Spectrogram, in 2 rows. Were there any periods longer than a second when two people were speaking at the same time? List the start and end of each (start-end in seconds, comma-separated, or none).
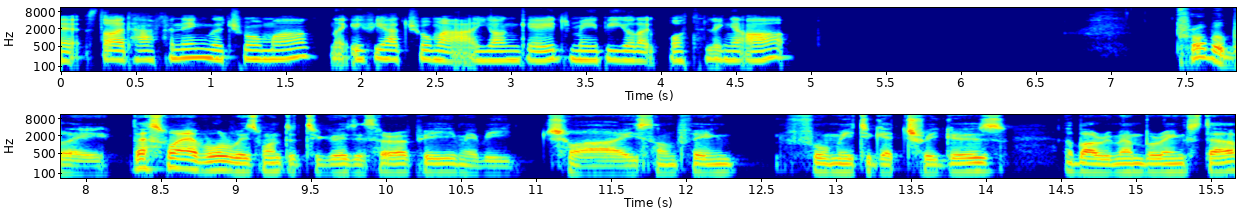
none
